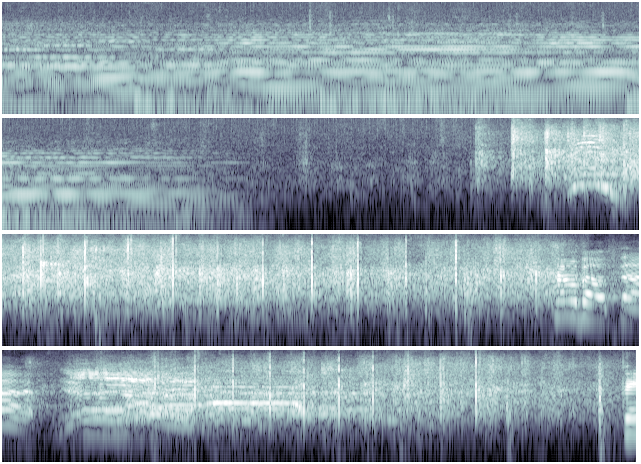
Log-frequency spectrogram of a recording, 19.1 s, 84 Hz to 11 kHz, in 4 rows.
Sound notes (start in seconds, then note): 10.7 applause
